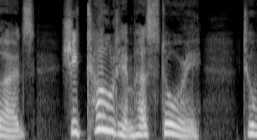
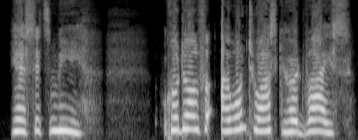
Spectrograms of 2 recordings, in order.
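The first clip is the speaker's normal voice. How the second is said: higher, lightly voiced woman; anxious Emma; 6 semitones higher, 4 dB louder than usual. A narrator's reading. Emma asks Rodolphe for advice, a touch anxious. Emma nervously appeals to former lover.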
